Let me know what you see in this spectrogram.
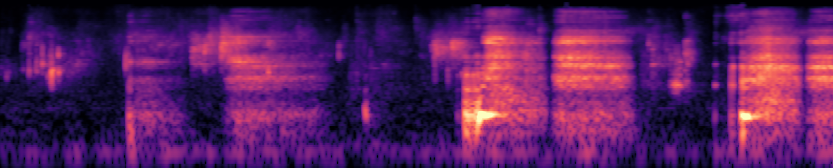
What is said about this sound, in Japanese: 両手使って綺麗に洗ってて。ゴシゴシしていいよ。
